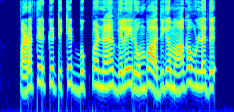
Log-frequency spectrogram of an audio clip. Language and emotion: Tamil, angry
